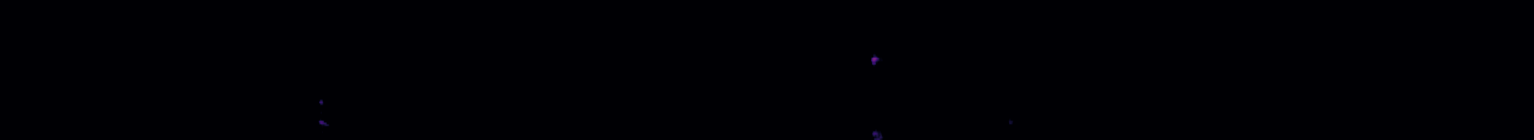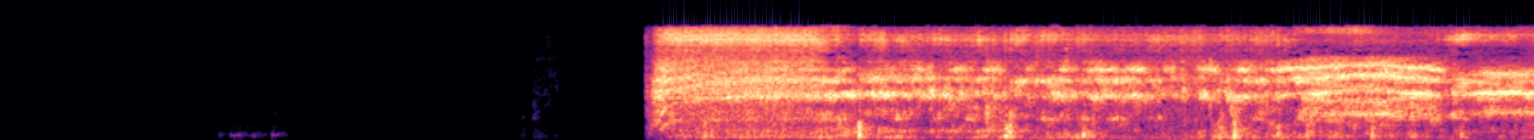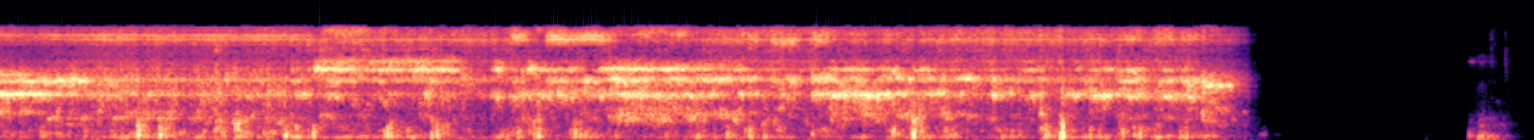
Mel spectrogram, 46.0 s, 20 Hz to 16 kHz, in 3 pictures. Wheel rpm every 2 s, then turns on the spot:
0, 0, 0, 0, 0, 0, 0, 0, 0, 0, 0, 120, 160, 160, 160, 160, 160, 160, 160, 160, 160, 90, 0.
none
